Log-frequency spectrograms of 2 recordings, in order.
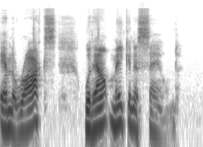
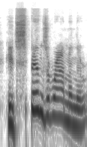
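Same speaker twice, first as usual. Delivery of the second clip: ordinary delivery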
